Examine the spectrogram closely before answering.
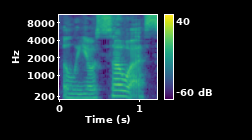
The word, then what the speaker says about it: iliopsoas: they are known as iliopsoas again the p is silent and it's going to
